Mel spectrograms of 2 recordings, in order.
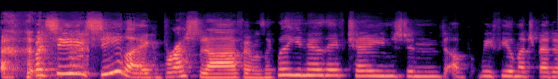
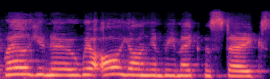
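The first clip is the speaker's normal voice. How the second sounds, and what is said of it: Put-on British accent. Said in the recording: “that's my British accent.”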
